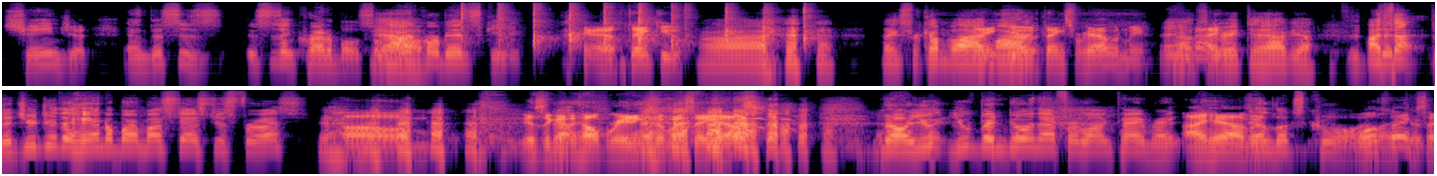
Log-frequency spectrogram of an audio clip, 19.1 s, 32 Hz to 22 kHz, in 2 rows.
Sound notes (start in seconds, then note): 2.7 both clap; 3.7 laughs; 6.5 exclaims; 11.7 laughs; 14.6 both hosts laugh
